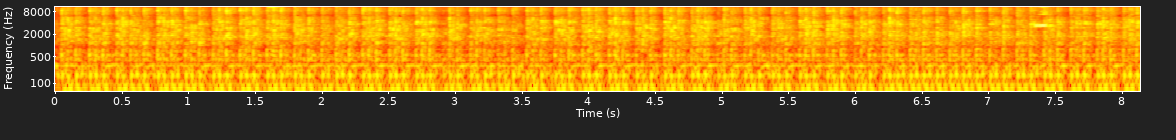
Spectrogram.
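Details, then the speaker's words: 2005 Harley-Davidson CVO Fat Boy first started after replacing a stripped clutch hub, the clutch and the bearing; even lumpy V-twin idle with a steady low thump and no clatter or knocking. It shifted into gear and back to neutral. "all right she fired up she shifted into gear she shifted back into neutral"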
